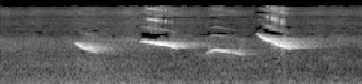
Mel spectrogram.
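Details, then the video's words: A pet green-winged saltator whistles four bright notes, each dropping in pitch. The final note starts highest and is the strongest, over a faint low background hum. "Trinca ferro zero um mostrando oque sabe fazer!"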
